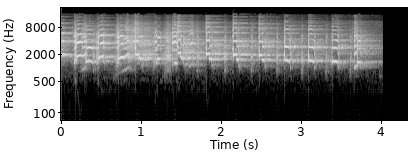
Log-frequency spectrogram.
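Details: Rapid series of harsh, harmonic yelps from a red-legged seriema, notes tumbling about three per second before stopping abruptly into silence.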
